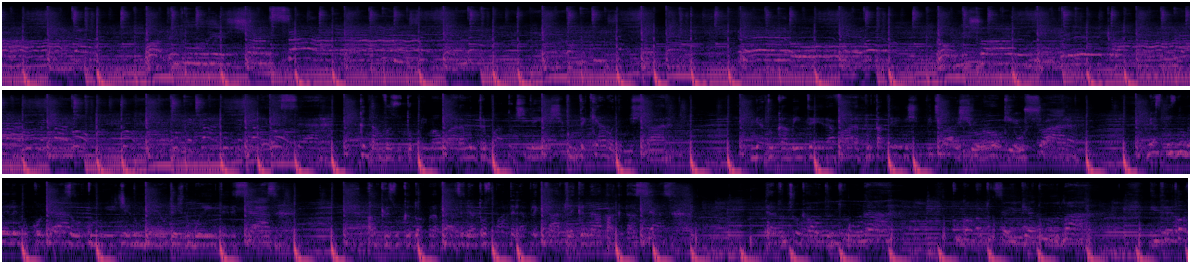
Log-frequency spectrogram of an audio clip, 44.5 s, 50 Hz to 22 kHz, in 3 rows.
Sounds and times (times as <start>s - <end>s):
Music: 0.0s - 44.5s.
